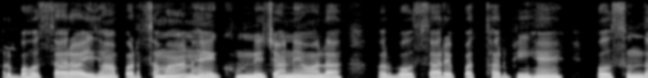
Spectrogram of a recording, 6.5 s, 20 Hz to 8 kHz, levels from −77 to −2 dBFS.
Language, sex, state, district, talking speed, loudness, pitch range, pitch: Hindi, male, Chhattisgarh, Balrampur, 175 wpm, -18 LUFS, 150-160 Hz, 155 Hz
